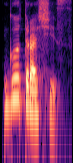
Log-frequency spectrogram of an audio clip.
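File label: "гӧтрасис", Komi, female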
